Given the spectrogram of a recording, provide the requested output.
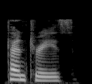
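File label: "countries", British English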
